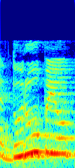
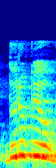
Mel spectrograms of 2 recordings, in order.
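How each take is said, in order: First: दुरुपयोग with a long drawn रू; wrong long ऊ. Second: दुरुपयोग with a short quick रु; correct short ऊ. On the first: Teacher to students, showing the mistake: long रू. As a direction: say दुरुपयोग stretching the ऊ after र. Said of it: "हम लोग बोलते हैं ना". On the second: Teacher to students, showing the right way: short रु. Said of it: "तो र पे कौन सा ऊ है". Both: Shown as a demonstration.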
